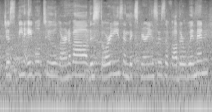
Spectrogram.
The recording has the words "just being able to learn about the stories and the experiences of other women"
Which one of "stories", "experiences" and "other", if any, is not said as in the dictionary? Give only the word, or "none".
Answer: none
